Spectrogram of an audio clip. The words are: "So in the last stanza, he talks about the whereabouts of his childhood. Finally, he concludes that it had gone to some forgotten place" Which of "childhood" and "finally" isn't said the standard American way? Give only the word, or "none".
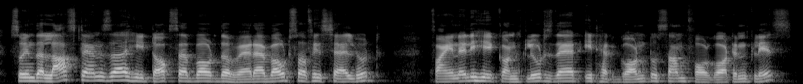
none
